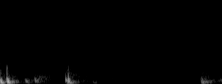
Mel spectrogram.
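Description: Low, muffled thumps and rumble that die away within the first second, followed by silence.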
